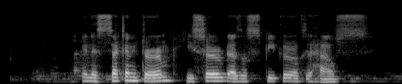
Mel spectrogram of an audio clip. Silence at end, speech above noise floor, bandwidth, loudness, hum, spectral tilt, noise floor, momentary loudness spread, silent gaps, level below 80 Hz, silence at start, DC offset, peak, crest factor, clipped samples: 0.35 s; 31 dB; 11.5 kHz; -23 LUFS; none; -5.5 dB/octave; -53 dBFS; 12 LU; none; -68 dBFS; 0.75 s; under 0.1%; -6 dBFS; 18 dB; under 0.1%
